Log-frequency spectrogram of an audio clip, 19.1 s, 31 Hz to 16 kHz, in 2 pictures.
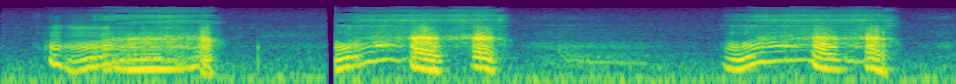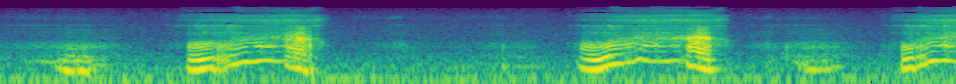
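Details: Loud, rattling snores on each in-breath, several with a second fluttering burst, about five breaths in 19 seconds, with quieter out-breaths between: snoring.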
